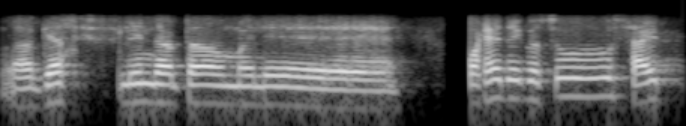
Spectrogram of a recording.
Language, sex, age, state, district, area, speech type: Nepali, male, 30-45, West Bengal, Kalimpong, rural, conversation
